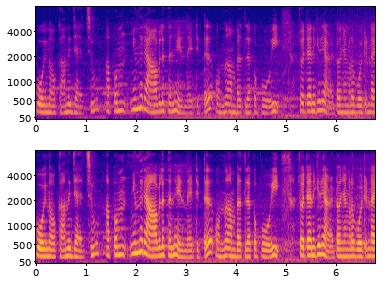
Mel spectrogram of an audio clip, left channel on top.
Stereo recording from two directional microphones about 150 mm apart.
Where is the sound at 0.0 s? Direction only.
35° right (ahead or behind).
